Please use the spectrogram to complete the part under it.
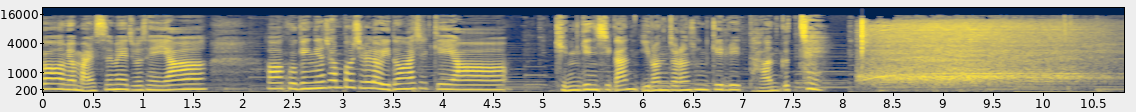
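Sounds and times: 
speech: 0.0s - 8.3s
hair dryer switch click: 8.2s - 10.8s.

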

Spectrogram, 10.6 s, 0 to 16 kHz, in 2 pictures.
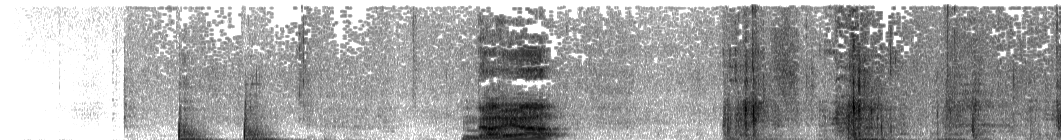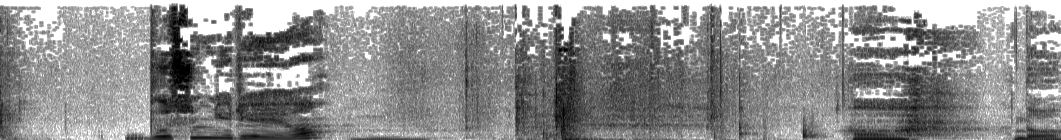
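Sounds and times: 
firm knocks on a bedroom door: 0.9s - 1.5s
speech: 2.3s - 2.9s, 6.0s - 7.3s, 9.6s - 10.5s.

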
